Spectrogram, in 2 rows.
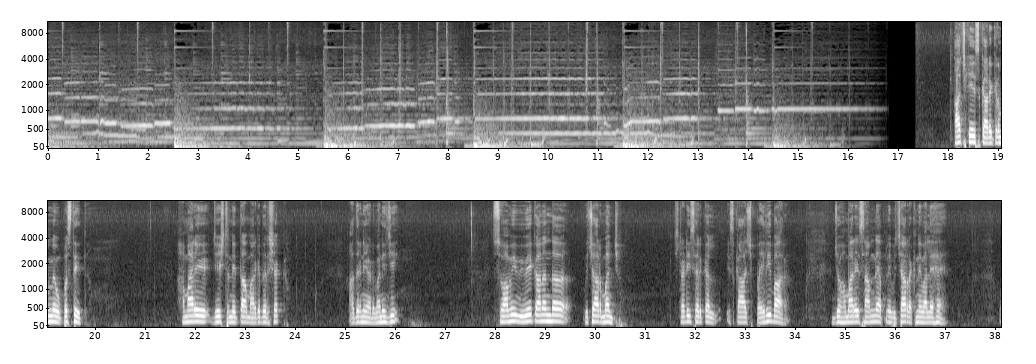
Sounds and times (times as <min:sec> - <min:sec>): Music: 0:00.0 - 0:16.8
Male speech, man speaking: 0:18.2 - 0:19.9, 0:21.7 - 0:23.9, 0:25.1 - 0:26.2, 0:28.0 - 0:30.6, 0:31.6 - 0:34.0, 0:34.8 - 0:37.1.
